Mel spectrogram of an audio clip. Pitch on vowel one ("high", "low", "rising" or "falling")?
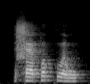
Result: low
